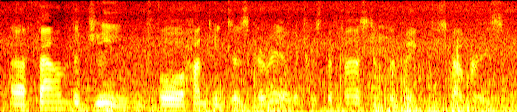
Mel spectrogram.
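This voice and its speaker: A man speaks in a British accent at a moderate pace. Noticeable background noise and audible room echo surround him. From England, London. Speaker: nephrologist and genetics researcher. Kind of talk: interview. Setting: outdoors on a pier.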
